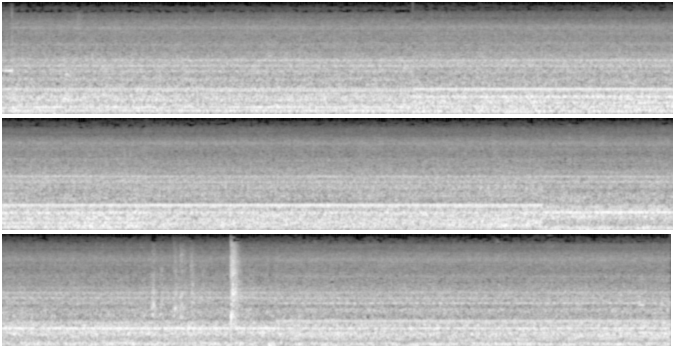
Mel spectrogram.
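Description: Steady machine-like whooshing noise, fan-like, with faint steady hum tones that shift in pitch a couple of times. One sharp click about three-quarters of the way through.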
